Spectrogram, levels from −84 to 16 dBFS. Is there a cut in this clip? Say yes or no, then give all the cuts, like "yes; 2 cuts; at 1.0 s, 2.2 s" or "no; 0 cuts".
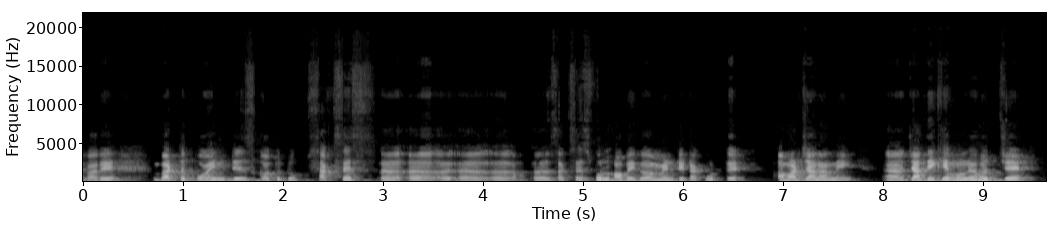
no; 0 cuts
